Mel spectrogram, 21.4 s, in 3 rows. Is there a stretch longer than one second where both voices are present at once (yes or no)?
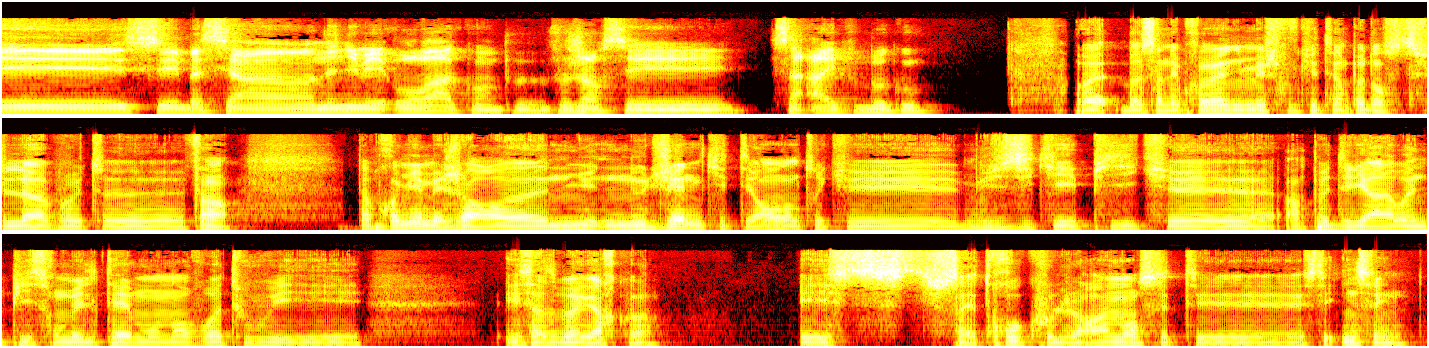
no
